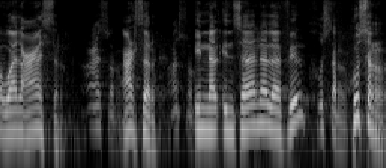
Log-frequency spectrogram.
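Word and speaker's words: والعصر: Bacanya wal asr.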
